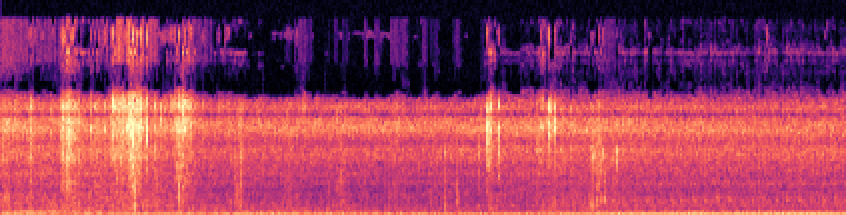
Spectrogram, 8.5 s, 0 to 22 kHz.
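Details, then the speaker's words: 2008 Honda Ridgeline V6 with 299,733 miles, a parts truck long abandoned in the woods, fired quickly. A low, lumpy idle with an uneven repeating stumble; a burnt valve is losing compression on one cylinder. "As it turns out, the rear cylinder head on"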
